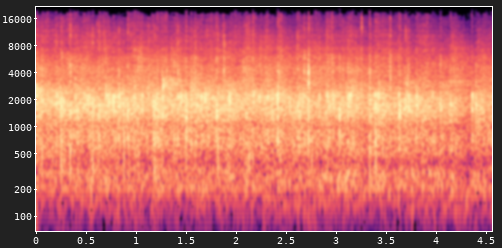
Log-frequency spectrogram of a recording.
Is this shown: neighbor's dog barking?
no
